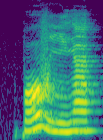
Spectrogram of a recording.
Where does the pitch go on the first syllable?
rising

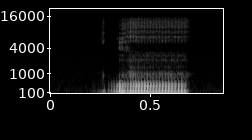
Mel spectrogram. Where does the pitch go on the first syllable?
low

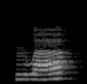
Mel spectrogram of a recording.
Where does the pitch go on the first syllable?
rising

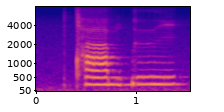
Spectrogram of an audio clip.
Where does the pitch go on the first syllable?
high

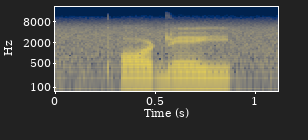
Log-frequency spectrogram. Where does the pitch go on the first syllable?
high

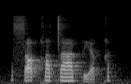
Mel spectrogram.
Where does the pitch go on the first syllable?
high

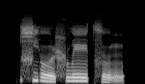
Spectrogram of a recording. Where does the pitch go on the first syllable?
falling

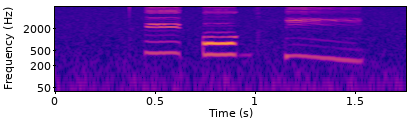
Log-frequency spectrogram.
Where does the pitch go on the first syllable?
high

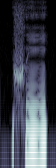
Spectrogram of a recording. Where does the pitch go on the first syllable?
high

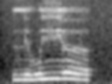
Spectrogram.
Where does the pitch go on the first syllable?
rising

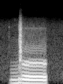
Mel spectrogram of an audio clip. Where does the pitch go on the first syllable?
low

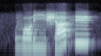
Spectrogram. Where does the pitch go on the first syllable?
low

